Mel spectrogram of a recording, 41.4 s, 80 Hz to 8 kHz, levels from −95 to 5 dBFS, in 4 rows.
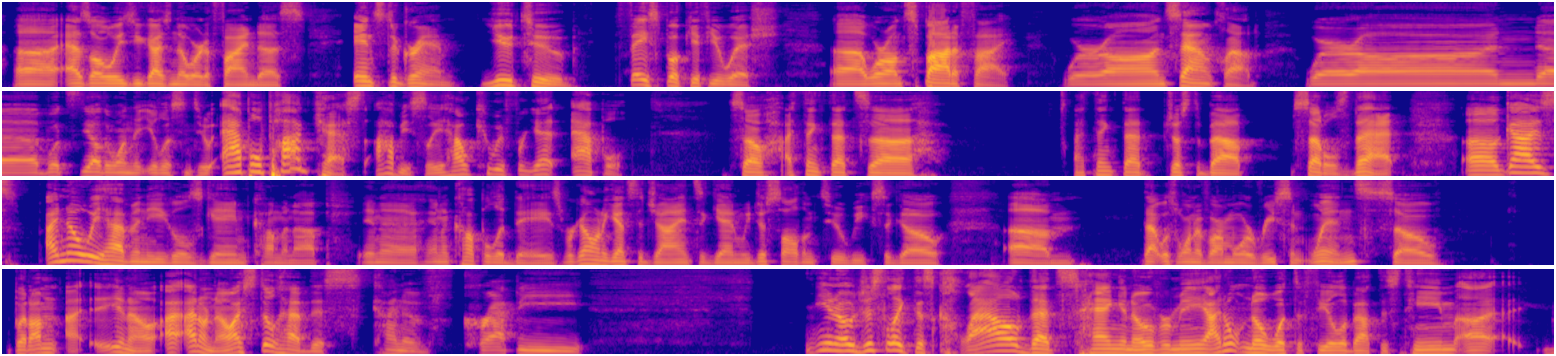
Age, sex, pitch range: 30-49, male, 95-120 Hz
